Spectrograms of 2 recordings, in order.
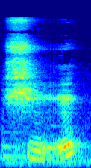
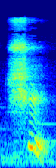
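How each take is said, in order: First: The pitch dips low then rises. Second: The pitch falls sharply from high. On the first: "Le troisième" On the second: "Le quatrième"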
